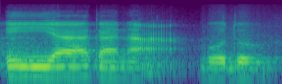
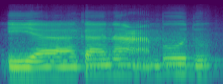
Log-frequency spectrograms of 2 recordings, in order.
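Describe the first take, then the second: First: The y is single and the ain becomes a glottal stop. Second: The y is doubled and the ain is voiced. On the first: The speaker calls it wrong. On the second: The speaker calls it right.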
